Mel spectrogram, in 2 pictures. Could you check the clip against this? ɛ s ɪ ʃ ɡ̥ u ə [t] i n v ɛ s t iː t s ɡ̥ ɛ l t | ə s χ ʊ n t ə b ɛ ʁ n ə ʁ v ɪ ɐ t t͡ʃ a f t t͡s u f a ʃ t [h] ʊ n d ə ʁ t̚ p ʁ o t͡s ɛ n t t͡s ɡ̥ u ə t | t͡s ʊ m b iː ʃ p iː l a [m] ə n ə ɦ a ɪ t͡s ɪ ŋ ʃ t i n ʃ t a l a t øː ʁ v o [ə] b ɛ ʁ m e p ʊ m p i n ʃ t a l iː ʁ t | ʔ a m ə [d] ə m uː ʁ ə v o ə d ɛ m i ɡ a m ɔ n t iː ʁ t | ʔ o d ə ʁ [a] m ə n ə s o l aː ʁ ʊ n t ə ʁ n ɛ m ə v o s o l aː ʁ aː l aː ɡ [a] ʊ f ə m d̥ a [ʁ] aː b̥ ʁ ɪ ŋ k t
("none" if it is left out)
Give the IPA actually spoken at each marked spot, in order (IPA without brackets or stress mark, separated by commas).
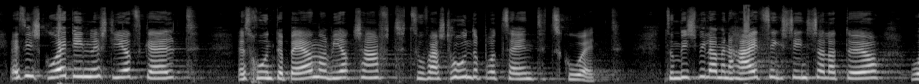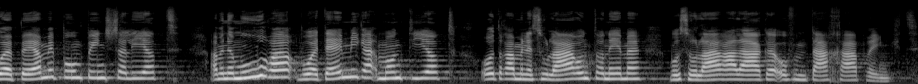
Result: t, h, m, ə, n, a, ə, χ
